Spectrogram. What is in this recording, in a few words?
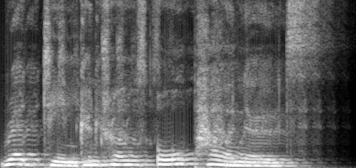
Red team controls all powernodes, announcer female; Unreal Tournament; ut2004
